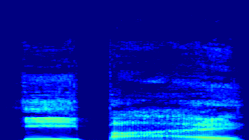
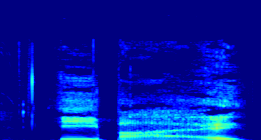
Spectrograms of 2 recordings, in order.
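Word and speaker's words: 一: 100 we would say e one plus 100 and don't forget the tone Sandy rule here too right e for one is normally pronounced with first tone but when it's followed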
